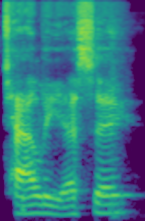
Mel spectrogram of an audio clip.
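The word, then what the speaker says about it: Taliese Fuaga: that man yeah and that's how you say it by the way I know there's a lot of pronunciations I actually got been hearing so much wild stuff on his name fua I know like so it's tally essay and then fuaga so um but yeah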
